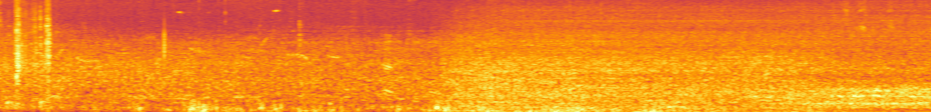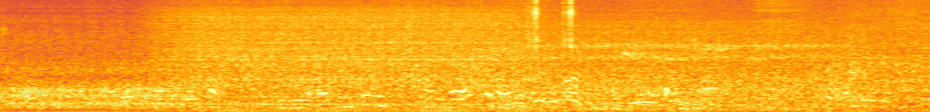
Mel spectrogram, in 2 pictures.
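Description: A film soundtrack plays through loudspeakers outdoors.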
